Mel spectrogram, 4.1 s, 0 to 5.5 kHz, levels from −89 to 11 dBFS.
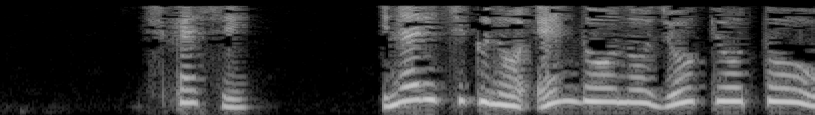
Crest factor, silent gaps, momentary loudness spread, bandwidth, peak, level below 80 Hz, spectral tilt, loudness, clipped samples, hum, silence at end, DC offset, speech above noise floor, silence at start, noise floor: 16 dB; none; 10 LU; 5 kHz; -4 dBFS; -58 dBFS; -7 dB/octave; -18 LUFS; under 0.1%; none; 0 s; under 0.1%; 60 dB; 0.75 s; -77 dBFS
